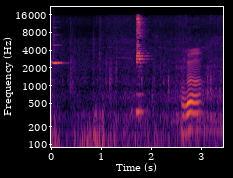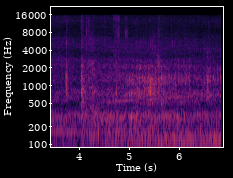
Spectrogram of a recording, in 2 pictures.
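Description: A small truck engine hums as the truck drives slowly away.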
